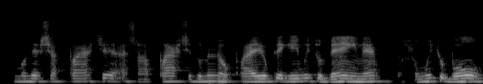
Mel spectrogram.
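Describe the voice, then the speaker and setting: A man's medium-pitched, monotone, flat delivery at a moderate pace. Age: 60s. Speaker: business consultant, club member. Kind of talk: personal life story talk.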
